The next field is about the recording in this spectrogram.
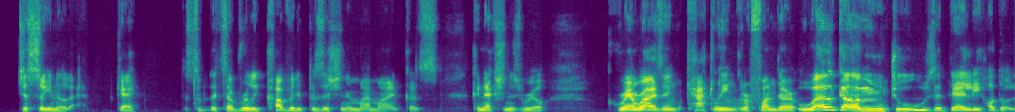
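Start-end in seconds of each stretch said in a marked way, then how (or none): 8.0-10.2 slow, drawn-out voice with faint vampire quality. Welcoming a guest to the Daily Huddle, sounding a little bit Dracula. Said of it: "That was a little bit uh, Dracula".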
